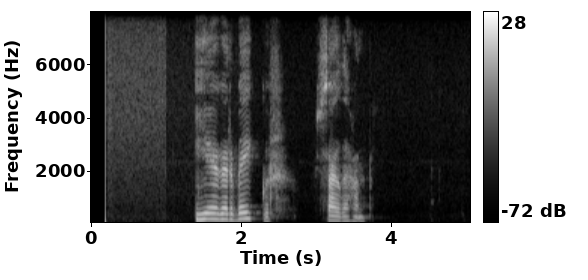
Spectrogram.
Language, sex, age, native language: Icelandic, female, 40-49, Icelandic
